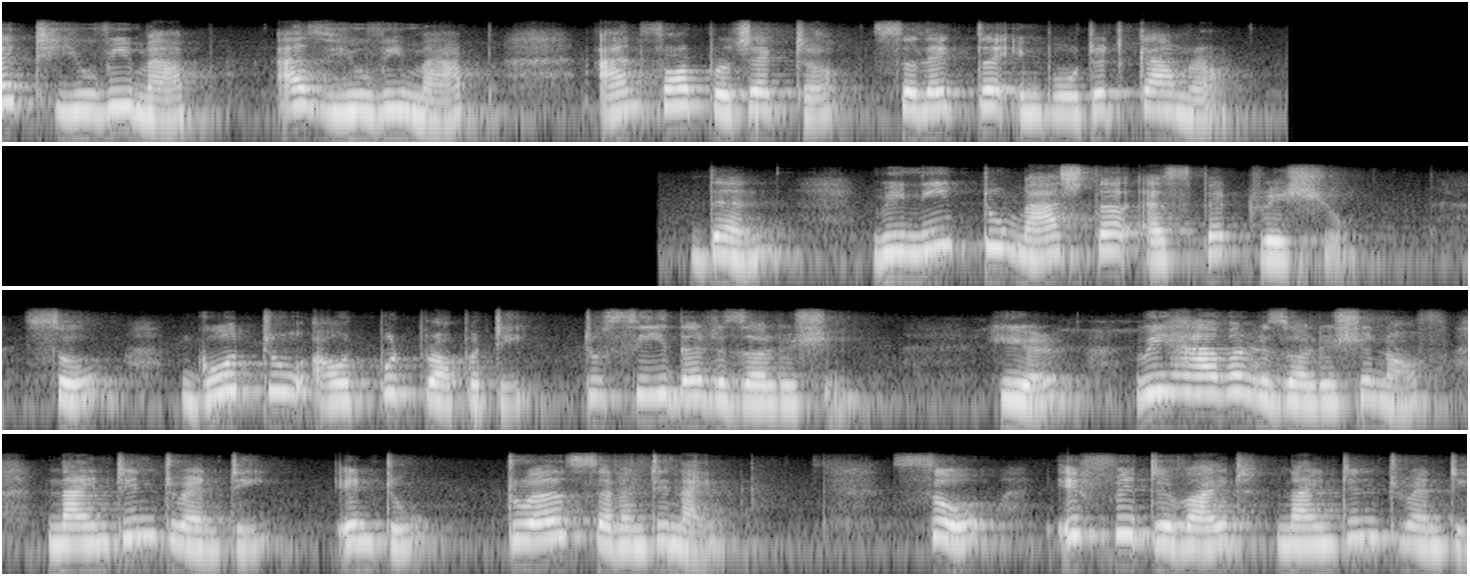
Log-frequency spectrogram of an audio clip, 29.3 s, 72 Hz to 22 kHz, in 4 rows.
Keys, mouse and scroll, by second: 1.1 click, 5.7 click, 17.5 click.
